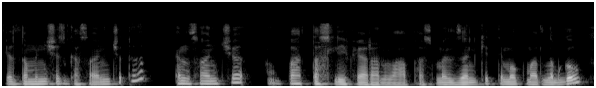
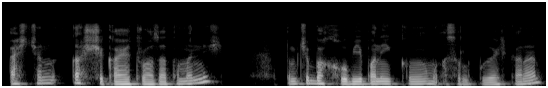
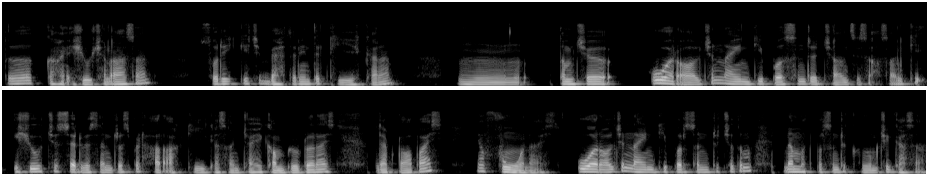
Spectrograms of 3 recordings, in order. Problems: background sounds at intervals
